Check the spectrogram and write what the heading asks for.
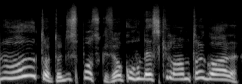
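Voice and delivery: high, keen boast to the doctor; cocky patient insisting he's fine; eager boast. Retold or imitated. Eager reply to doctor, retold.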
